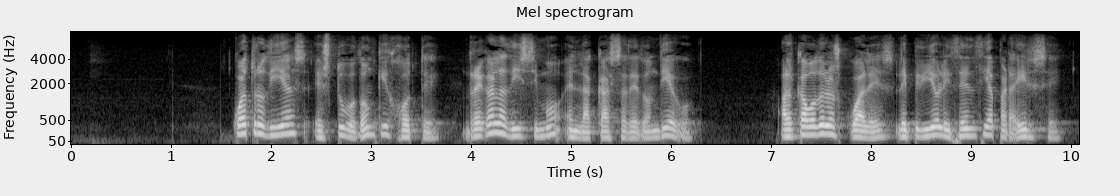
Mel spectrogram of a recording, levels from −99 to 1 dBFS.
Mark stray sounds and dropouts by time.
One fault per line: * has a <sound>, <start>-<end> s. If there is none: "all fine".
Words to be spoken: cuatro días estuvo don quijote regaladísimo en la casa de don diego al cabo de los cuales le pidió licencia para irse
all fine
